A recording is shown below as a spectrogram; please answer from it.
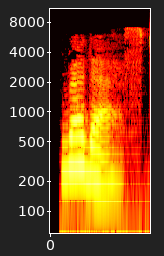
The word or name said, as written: redassed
